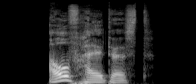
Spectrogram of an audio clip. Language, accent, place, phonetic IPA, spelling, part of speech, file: German, Germany, Berlin, [ˈaʊ̯fˌhaltəst], aufhaltest, verb, De-aufhaltest.ogg
- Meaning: second-person singular dependent subjunctive I of aufhalten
